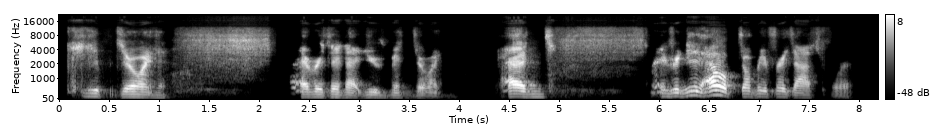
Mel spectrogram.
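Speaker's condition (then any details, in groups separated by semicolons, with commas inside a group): Ullrich congenital muscular dystrophy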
